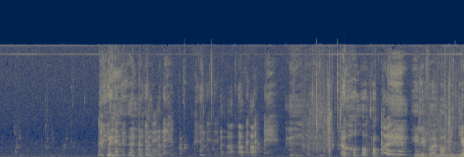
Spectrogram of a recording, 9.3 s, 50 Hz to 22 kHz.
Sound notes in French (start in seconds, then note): 1.6 les deux rient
